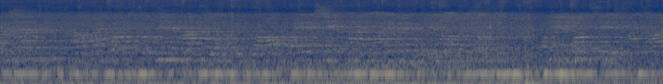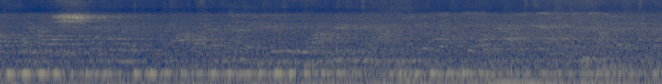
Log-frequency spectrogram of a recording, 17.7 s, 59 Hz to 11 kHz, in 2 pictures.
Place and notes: Guanqian Rd., Taipei City - soundwalk
from National Taiwan Museum to Taipei Station, Binaural recordings, Zoom H6+ Soundman OKM II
